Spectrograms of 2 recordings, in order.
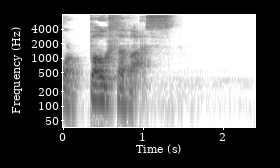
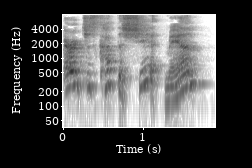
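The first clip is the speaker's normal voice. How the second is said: sharp, much higher mock scolding of himself; harsh self-talk; 10 semitones higher than usual. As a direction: snap yourself out of it, half-playful. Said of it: "have a really harsh conversation with myself".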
